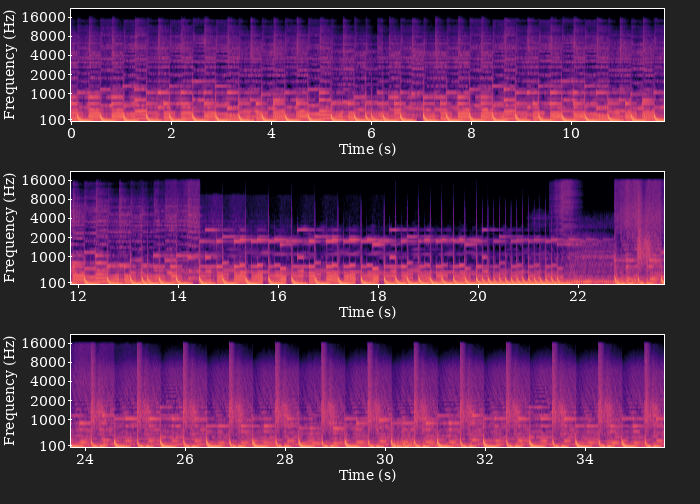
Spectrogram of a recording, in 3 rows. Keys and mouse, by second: 0.7 e, 4.1 click, 4.7 e, 8.3 Tab, 9.4 KP_1, 9.7 z, 12.3 ctrl+Tab, 14.0 ctrl+r, 16.0-17.3 drag, 17.3 ctrl+Tab, 18.9 KP_1, 19.4 ctrl+Tab, 21.5 c, 23.1-24.9 drag, 26.3-29.0 drag, 26.3 c, 29.0 z, 29.8 click, 29.9 Tab, 32.8 Tab, 33.7 z, 34.1 c, 34.8 z, 35.1 Tab, 35.4 Tab.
